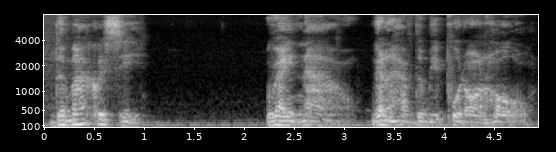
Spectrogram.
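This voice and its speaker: In a room with audible echo, a man speaks very slowly at a fairly low pitch. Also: ordinary pitch variation. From Haiti. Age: 60s. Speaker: political commentator. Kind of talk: video monologue. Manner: animated.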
